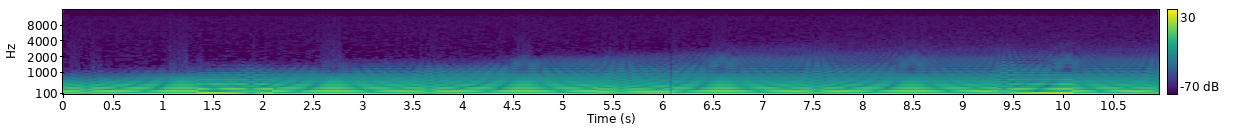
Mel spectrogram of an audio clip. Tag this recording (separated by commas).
Music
